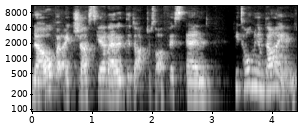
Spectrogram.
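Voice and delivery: plain

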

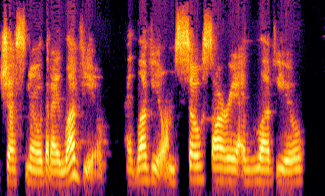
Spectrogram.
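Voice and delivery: put-on tearful crying voice. Retelling a phone call from her husband: imitating someone crying. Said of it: "and he's crying".

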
